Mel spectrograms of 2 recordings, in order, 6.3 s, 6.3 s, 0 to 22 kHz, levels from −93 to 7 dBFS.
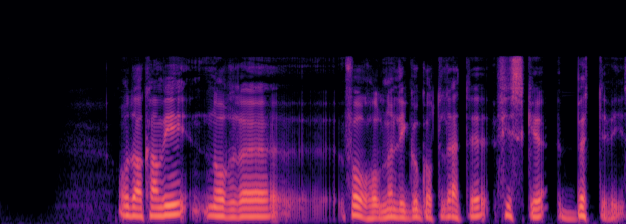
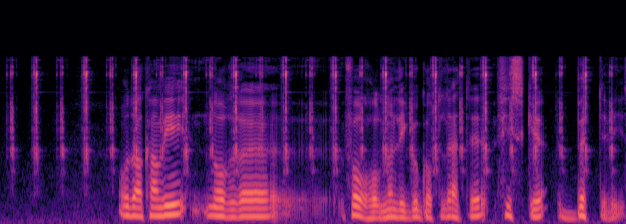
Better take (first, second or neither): first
